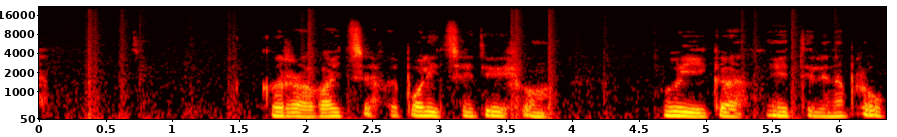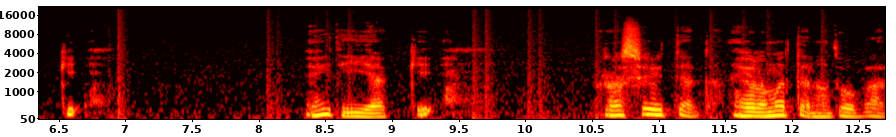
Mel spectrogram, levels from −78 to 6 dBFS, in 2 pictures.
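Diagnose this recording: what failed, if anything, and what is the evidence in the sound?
The failure is overdone noise removal at the processing stage, present for the whole clip. Between phrases the background falls to near silence, broken only by brief twinkling specks. A noise reduction stage set too aggressively is switching off individual frequency bands whenever their level sits close to its noise estimate. The quieter components of the voice fall in that range and are removed along with the noise.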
